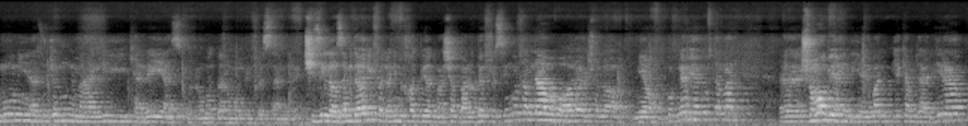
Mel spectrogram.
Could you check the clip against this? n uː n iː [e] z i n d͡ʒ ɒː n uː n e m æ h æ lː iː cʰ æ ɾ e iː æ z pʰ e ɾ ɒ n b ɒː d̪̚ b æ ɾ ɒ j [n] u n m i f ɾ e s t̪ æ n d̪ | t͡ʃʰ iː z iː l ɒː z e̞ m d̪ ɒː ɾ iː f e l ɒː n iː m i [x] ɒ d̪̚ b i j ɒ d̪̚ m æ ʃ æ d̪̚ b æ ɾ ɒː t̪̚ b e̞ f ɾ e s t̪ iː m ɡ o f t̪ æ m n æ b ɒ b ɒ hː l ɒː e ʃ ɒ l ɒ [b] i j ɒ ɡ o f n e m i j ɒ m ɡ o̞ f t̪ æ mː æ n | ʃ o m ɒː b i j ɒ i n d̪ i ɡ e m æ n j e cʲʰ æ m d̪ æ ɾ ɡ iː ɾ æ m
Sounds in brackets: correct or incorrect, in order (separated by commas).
incorrect, incorrect, correct, incorrect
